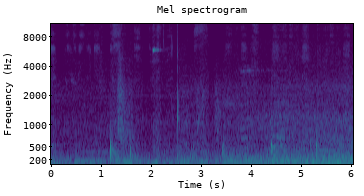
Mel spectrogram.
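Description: Marker writing on a whiteboard: faint scratching strokes of the felt tip, with a few short, sharper marks as letters are drawn.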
